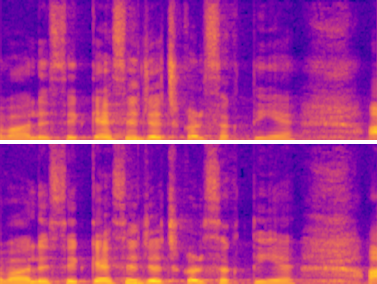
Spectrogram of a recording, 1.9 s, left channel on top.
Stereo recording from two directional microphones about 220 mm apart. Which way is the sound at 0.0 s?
15° right (ahead or behind).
